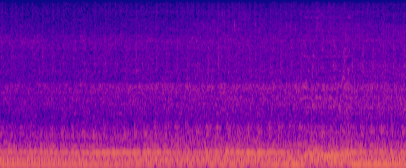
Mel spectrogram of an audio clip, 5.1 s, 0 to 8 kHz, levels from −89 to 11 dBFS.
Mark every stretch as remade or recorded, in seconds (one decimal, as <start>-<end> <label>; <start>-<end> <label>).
0.0-3.8 recorded; 3.8-4.4 remade; 4.4-5.1 recorded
